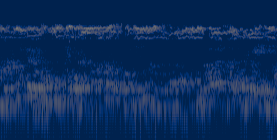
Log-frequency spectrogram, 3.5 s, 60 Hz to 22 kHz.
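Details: Pale swift filmed by camera, 16 June 2022, giving a continuous high, harsh, buzzy screaming that barely pauses, pulsing slightly in loudness, over a soft lower murmur.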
